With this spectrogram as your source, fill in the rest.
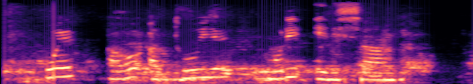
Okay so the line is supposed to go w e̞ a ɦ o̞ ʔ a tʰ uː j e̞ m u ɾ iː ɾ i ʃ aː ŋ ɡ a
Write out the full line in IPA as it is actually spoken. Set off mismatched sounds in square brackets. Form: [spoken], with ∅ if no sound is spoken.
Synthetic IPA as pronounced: w e̞ a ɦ o̞ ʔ a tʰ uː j e̞ m u ɾ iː ɾ i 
